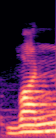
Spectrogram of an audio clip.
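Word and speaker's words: one: എൻ ഇ എങ്ങനെയാ ഉച്ചരിക്കുന്നത് വൺ എന്നാണ് ഒഎൻ ഇ വൺ ആണ് അപ്പൊ അവിടെയും എന്താണ് എ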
